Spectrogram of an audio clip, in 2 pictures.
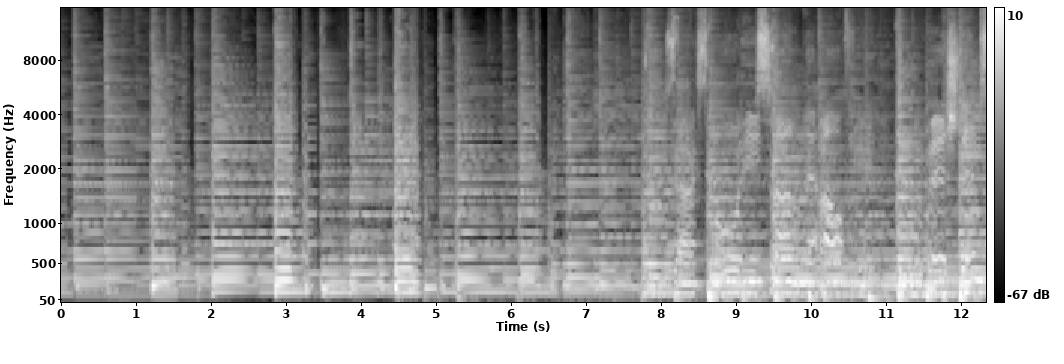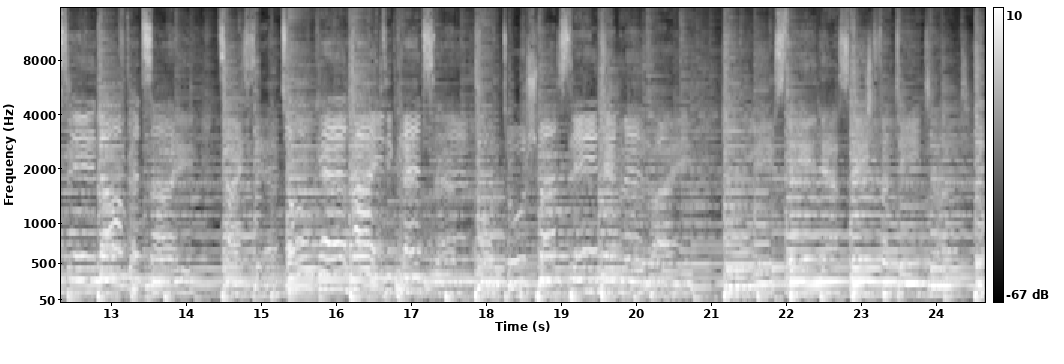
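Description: A worship song played live on a strummed acoustic guitar and a keyboard. About eight seconds in, the playing gets louder and fuller, and singing comes in.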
